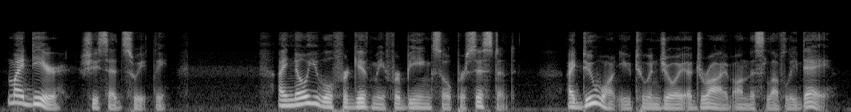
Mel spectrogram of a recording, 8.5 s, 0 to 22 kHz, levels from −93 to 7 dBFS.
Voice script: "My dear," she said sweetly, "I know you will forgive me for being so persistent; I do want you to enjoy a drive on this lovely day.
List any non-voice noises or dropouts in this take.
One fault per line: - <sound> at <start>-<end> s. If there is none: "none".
none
